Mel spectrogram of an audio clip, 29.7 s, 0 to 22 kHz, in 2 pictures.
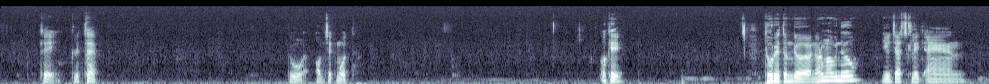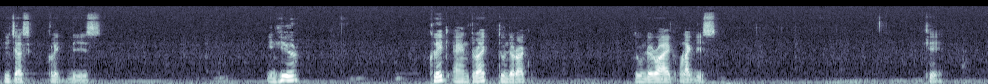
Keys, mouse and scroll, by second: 1.3 Tab, 21.9 click, 22.3-25.3 scroll up 2, 25.3 scroll up 1.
